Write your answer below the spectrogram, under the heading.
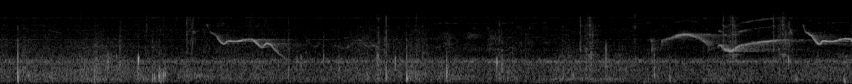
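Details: At Eaglenest in Arunachal Pradesh, India, a Scaly laughingthrush gives a falling, wavering whistle, then after a pause a quick run of two or three further slurred whistles near the end, with light tapping sounds throughout.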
